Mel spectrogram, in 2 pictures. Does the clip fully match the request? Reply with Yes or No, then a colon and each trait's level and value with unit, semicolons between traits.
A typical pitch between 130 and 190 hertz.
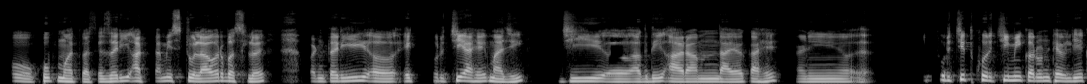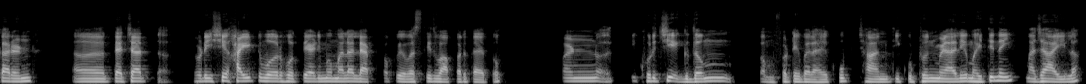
Yes: medium, 140 Hz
